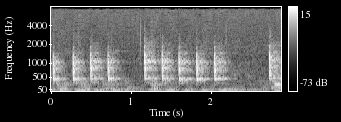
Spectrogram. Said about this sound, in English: And he starts off with a knock on the door.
